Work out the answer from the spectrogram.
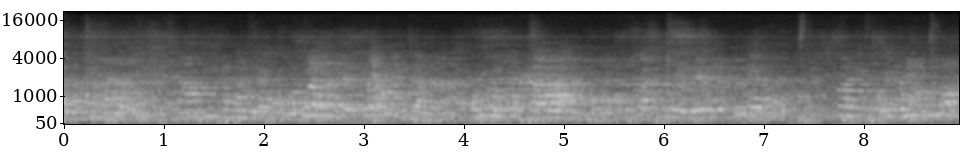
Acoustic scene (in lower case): crowded indoor space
